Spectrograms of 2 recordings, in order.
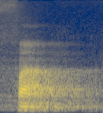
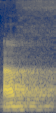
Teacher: Kalau fa dipastikan bibir bawahnya menyentuh ujung gigi seri atas.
